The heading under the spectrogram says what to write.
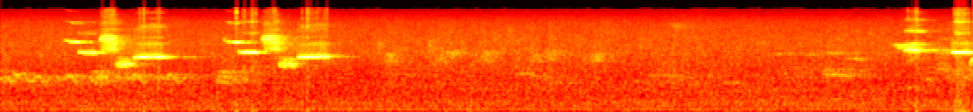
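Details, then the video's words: Black-collared starling (Sturnus nigricollis) giving loud bursts of squeaky whistles and harsh chatter in three short spells, with a faint steady hum between them. "Черношейный скворец Sturnus nigricollis"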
